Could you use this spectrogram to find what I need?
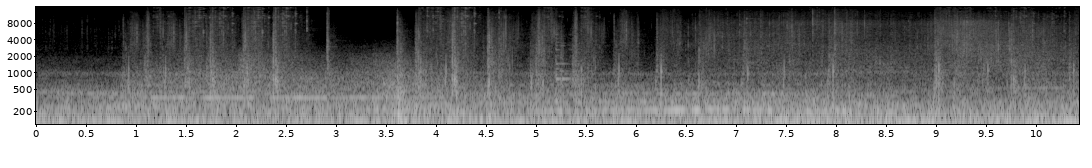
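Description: Footsteps echo on a stone floor.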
